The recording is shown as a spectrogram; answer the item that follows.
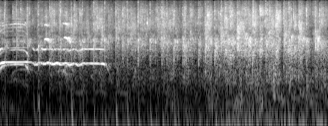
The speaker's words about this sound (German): Und bevor wir hier an den Start gehen, vielleicht noch einen kleinen Applaus für unseren DJ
